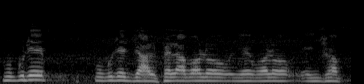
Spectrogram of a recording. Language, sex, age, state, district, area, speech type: Bengali, male, 60+, West Bengal, Darjeeling, rural, spontaneous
